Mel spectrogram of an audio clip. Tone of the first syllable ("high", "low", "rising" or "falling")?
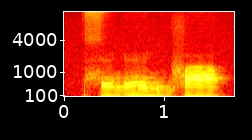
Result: low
